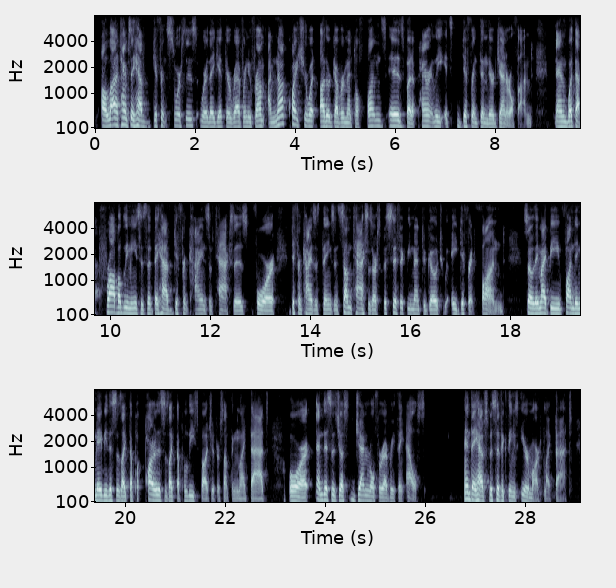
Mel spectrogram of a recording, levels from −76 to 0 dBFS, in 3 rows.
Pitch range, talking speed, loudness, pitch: 120-145 Hz, 210 wpm, -19 LUFS, 130 Hz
